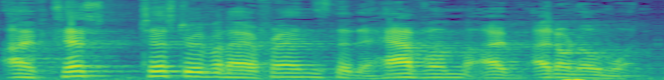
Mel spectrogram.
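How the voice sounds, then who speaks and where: A man's voice: mid-range voice, expressive, fairly quick. A man being interviewed about investing, who talks in bursts with many restarts and thinks aloud. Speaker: investment manager guest. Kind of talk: podcast interview.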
